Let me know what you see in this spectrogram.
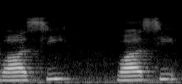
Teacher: واسع میں سین کے نیچے کسرہ ہے، باریک کیجیے آواز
